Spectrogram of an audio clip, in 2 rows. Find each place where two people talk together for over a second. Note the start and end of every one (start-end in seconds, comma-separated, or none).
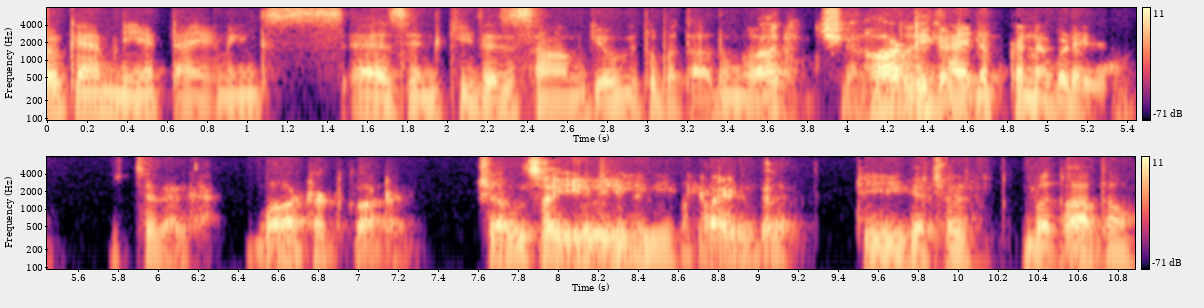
none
